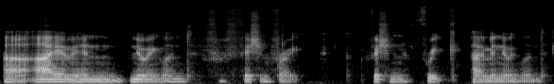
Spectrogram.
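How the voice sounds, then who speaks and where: A man from Rhode Island hosting a live comic book stream, chatting calmly and steadily while reading comments. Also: medium pitch, gravelly, slightly rough. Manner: calm, steady, unhurried. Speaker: livestream host.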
